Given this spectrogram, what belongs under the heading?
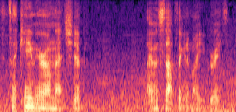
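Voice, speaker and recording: An actor playing an easygoing working-class rig pilot with a folksy, wry way of talking. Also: male voice, deep voice, fast talker, background noise, natural voice. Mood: tender, wistful.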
